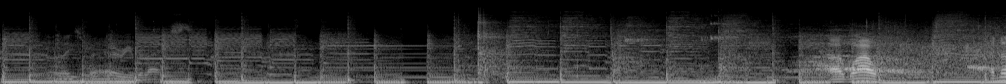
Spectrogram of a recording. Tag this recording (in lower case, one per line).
playing squash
